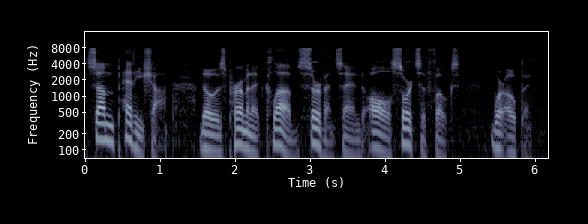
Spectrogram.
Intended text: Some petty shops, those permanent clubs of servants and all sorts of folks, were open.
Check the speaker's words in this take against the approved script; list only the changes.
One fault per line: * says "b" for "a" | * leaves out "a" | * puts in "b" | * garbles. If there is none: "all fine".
* says "shop" for "shops"
* leaves out "of"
